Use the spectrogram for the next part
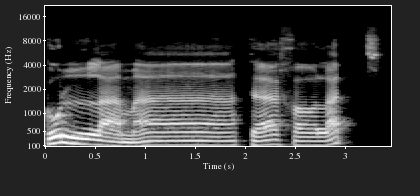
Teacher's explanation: lamnya dibaca dobel ada tasdidnya ditekan dan ditahan biar tampak dobel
